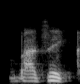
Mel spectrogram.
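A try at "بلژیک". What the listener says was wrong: लाम है वो अलिफ नहीं है, बेल्जिक है।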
